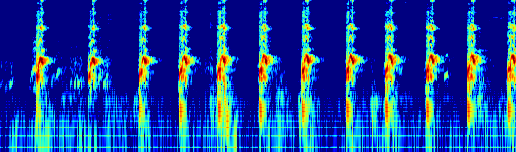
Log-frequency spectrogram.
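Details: A decoy female white-breasted waterhen calls with a steady series of harsh, clipped croaks, roughly one and a half per second, loud and close against silence.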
